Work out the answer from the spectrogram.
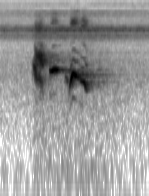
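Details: Sooty-headed bulbul trained for use as a lure bird, described as bold with a loud, clear, sharp voice; one brief gurgled phrase of three quick, slightly descending whistled notes.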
